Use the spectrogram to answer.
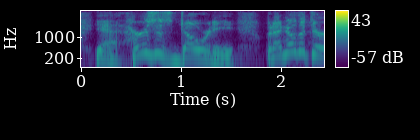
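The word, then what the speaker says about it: Doherty: supposed to be pronounced Dockery uh that's how that's like the Irish pronunciation her last name is spelled D o h e r t y right no man no it's like Doty that's how it's pronounced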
